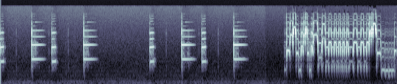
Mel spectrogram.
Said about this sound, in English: Which extends to the ringtones too, right? Yeah, yeah. The ringtones, I think, are a big part of the kind of identity, I think, of the phone is they're very kind of retro gaming console sounding.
